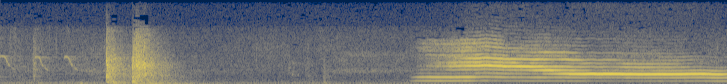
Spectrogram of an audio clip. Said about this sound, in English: Be quiet, cat.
